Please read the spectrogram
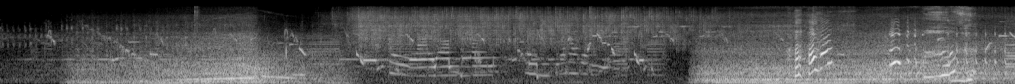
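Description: Cartoon sound effects over light music: a whirring with a slowly rising tone, then a run of short beeps and blips, then louder whooshing and juicy splashing with quick rising whistles, loudest about eight seconds in.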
